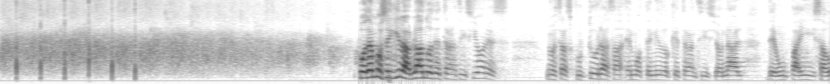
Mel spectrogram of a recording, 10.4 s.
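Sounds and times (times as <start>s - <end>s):
audience applause: 0.0s - 4.5s
speech: 4.5s - 10.3s.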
